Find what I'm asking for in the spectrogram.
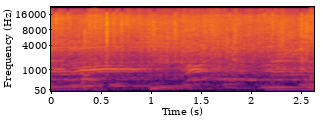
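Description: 200 grams of mushrooms fry in a pan and get stirred, a steady close sizzle with a few scraping stirs, no talking.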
